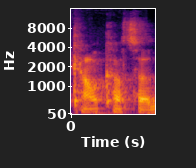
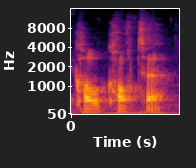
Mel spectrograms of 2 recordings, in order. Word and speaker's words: Kolkata: Calcutta. That's how they say it. We say it Calcutta, they say it Kolkata.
